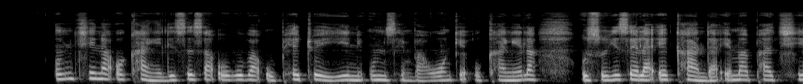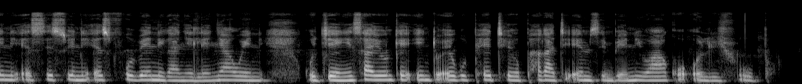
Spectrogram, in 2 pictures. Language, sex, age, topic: North Ndebele, female, 25-35, health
